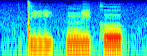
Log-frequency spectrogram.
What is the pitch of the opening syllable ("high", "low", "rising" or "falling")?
low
